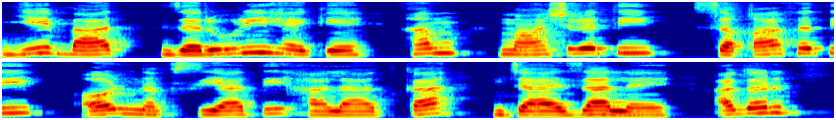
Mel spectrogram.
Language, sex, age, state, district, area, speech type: Urdu, female, 18-30, Bihar, Araria, rural, spontaneous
